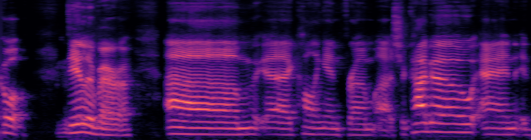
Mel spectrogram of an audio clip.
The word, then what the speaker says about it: DeOliveira: How am I pronouncing that correctly? Yes. DeOliveira. All right, cool. DeOliveira.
